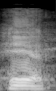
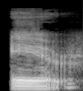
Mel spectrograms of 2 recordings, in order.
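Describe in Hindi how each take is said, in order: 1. यह शब्द h ध्वनि से शुरू होता है। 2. यह शब्द स्वर ध्वनि से शुरू होता है। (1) "इसको पढ़ेगा हेयर" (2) "प्रोनाउंसिएशन होता है एयर"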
